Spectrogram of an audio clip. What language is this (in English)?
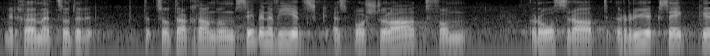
Swiss German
